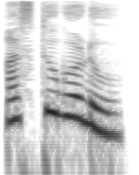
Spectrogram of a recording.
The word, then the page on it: ಅಸ್ತುಗುಟ್ಟು: kannada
